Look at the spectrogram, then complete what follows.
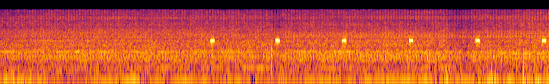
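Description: Film-leader countdown sound effect: a film projector running steadily, with a short high beep once a second from about three seconds in, six beeps in all.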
